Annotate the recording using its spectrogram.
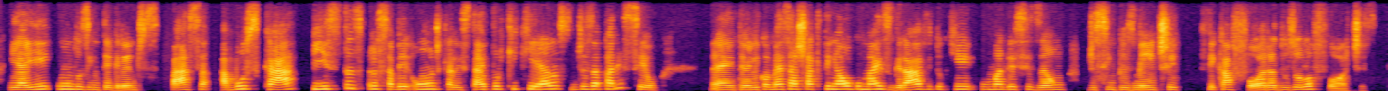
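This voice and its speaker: With a plain, everyday voice, a woman speaks in a fairly high pitch with ordinary pitch variation, the sound dry and close with no echo. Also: moderate pace. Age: 50s. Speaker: children's book author. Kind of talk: interview.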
